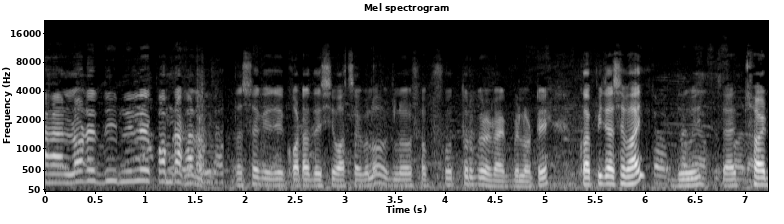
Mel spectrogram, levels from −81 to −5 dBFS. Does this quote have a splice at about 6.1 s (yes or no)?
yes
